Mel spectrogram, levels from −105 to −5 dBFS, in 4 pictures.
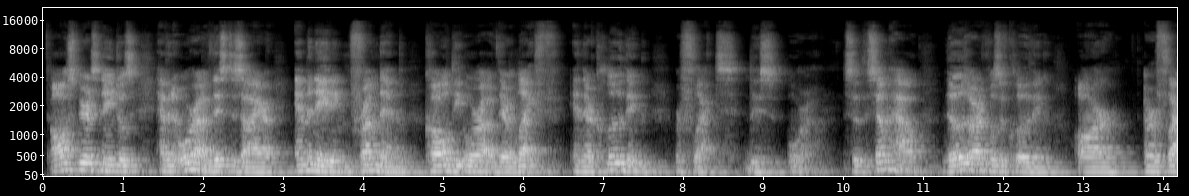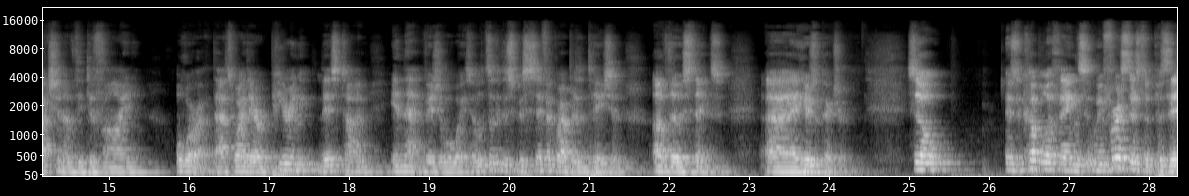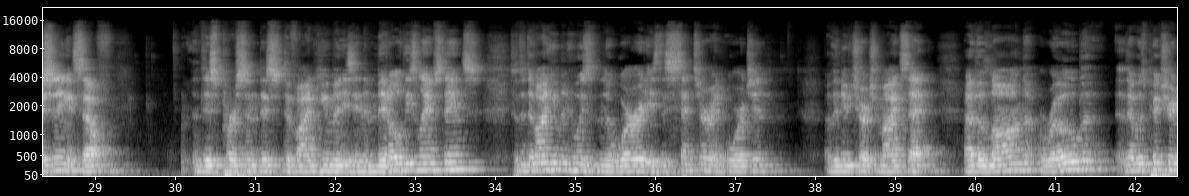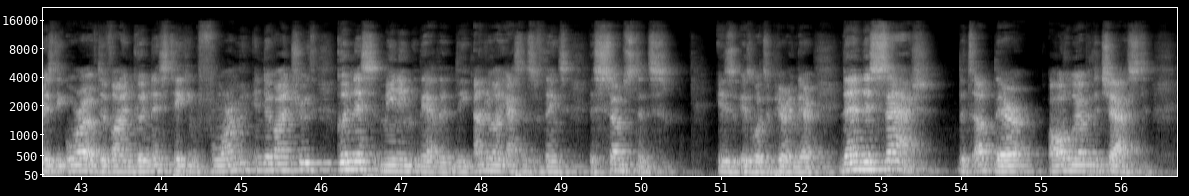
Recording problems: off-mic speech; far
room echo; noticeable; dies away in 0.6 s

